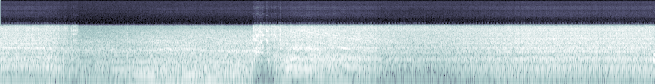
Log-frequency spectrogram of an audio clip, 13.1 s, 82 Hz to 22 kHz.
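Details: 1993 Toyota Camry, 206k miles, automatic: smooth, even engine rising cleanly with throttle and settling back without knocks, misses or rattles; runs smooth.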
